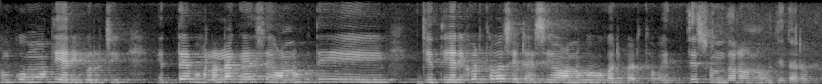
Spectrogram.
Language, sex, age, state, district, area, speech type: Odia, female, 60+, Odisha, Puri, urban, spontaneous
